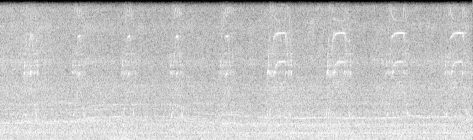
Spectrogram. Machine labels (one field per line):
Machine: slide rail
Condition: abnormal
